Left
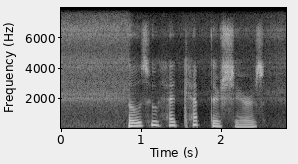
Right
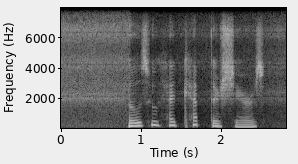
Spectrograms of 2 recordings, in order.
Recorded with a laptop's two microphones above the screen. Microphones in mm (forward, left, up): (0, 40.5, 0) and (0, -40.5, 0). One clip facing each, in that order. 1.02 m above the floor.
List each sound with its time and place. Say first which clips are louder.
0.8 s a woman speaking: left 6 dB; 45° left (ahead or behind)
